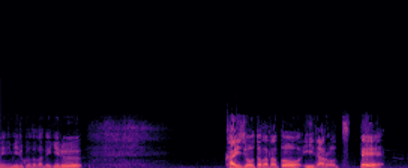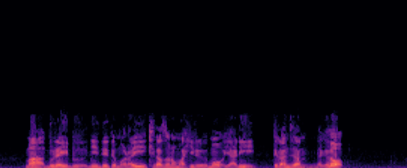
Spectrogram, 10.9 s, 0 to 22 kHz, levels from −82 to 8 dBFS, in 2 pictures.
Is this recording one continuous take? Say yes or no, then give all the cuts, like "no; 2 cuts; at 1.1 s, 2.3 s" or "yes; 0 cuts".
yes; 0 cuts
